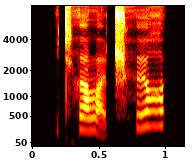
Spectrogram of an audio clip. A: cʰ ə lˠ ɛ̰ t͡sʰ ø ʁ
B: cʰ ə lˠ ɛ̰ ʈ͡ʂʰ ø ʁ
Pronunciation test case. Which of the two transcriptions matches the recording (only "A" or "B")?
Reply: B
